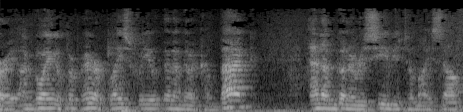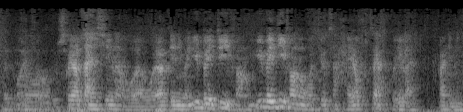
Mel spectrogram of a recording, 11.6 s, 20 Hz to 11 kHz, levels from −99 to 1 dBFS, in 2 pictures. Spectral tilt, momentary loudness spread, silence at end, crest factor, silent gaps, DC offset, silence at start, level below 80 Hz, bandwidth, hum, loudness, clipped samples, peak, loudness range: -5.5 dB/octave; 12 LU; 0 s; 20 dB; none; under 0.1%; 0 s; -54 dBFS; 8.4 kHz; none; -38 LUFS; under 0.1%; -18 dBFS; 5 LU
